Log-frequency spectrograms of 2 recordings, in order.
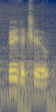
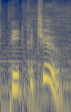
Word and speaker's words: Pikachu: It's not Pikachu, it's Pete-Kachu.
